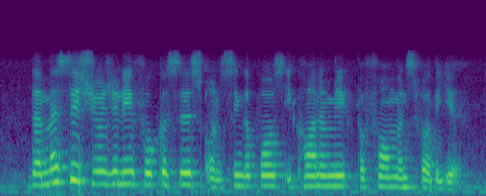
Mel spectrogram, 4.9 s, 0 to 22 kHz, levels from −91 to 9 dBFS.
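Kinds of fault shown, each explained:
AMR wideband (HD Voice) codec: The speech runs through AMR-WB, which models the vocal tract and drives it with coded pulses up to 6.4 kHz, then fills the band from there to the edge with shaped noise. Nothing is present above 7.1 kHz. The damage is plainly audible: the speech sounds rough and raspy throughout, which fits one of the codec's two lowest modes, around 8.85 kbit/s.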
